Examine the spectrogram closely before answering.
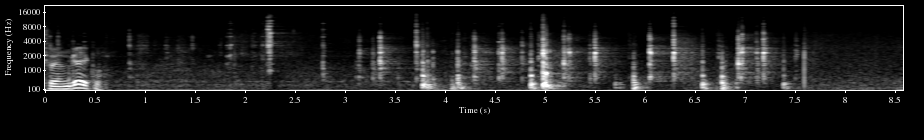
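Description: A metal wrench clinks and taps against metal parts.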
